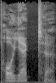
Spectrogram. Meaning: nominative/accusative/genitive plural of Projekt
- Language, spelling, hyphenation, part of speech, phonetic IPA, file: German, Projekte, Pro‧jek‧te, noun, [pʁoˈjɛktə], De-Projekte.ogg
